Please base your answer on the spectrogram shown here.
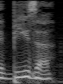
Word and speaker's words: Ibiza: Like, I feel like I'm in Ibiza, or Ibiza, I believe that's how you pronounce it correctly, in a club by the beach listening to this track.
